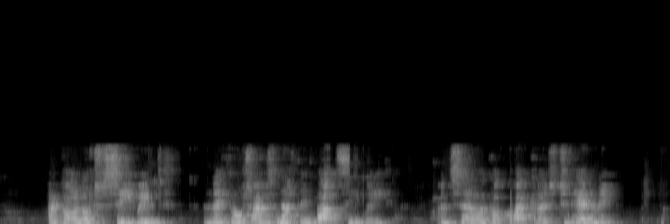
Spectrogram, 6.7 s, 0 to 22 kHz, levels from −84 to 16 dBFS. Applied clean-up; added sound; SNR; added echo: neural separator model SepFormer DNS4.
